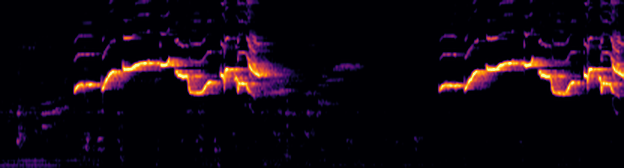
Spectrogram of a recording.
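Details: Oriental magpie-robin imitating other birds: the same loud phrase of a rising whistle followed by wavering, stepped descending notes, sung twice several seconds apart, with silence between.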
